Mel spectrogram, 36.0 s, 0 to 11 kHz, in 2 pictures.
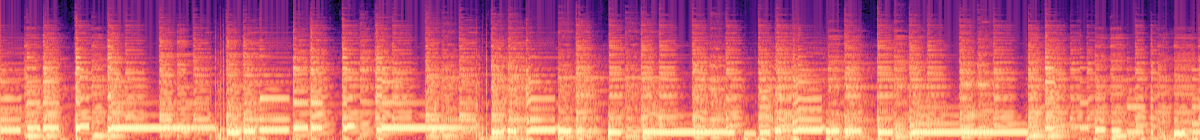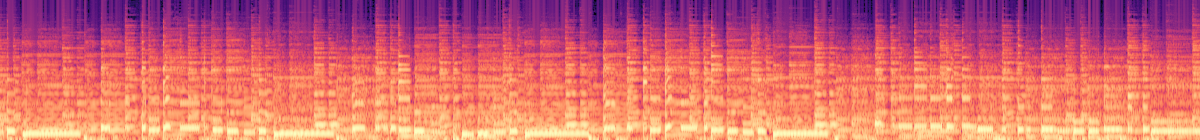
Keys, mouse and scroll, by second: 2.8-4.5 drag, 8.0-13.2 drag, 13.2 middle click, 13.8-17.2 drag, 17.3 middle click, 17.9-20.9 middle drag, 25.8-29.5 drag, 34.2-36.0 drag.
